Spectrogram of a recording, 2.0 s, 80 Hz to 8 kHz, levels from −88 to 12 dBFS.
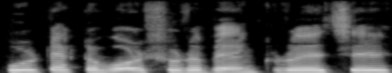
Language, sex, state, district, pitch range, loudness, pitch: Bengali, male, West Bengal, Malda, 215-230 Hz, -12 LUFS, 220 Hz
